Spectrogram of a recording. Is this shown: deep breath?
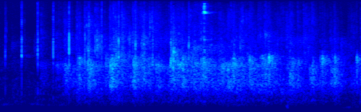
no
